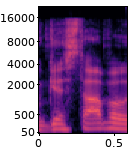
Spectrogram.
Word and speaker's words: Gestapo: No, Gestapo is correct, or Gestapo is correct.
